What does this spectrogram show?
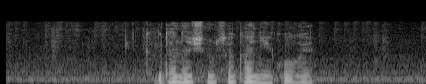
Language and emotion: Russian, neutral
